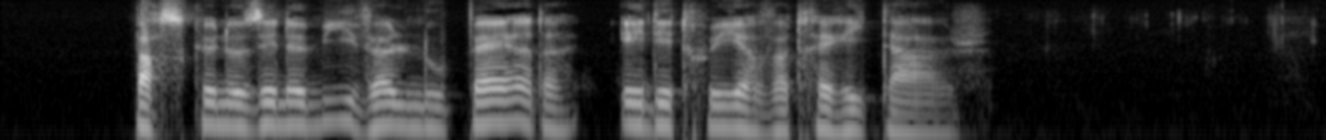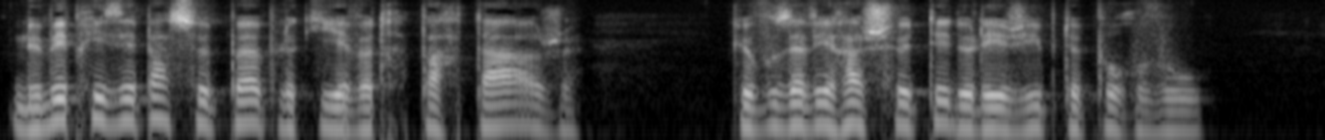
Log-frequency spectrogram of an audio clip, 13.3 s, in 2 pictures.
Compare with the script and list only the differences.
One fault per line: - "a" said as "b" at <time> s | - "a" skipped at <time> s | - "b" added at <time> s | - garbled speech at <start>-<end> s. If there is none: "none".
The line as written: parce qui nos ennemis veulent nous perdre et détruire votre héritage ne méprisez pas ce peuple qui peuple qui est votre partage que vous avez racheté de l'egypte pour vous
- "qui" said as "que" at 0.9 s
- "peuple qui" skipped at 8.3 s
